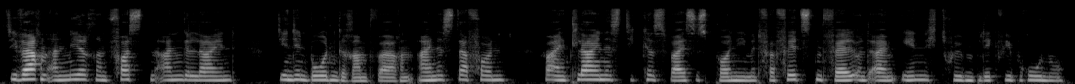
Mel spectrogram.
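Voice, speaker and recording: A woman narrating an audiobook in a steady, clear storytelling manner. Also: mid-range voice, normal speed. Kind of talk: scripted narration.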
